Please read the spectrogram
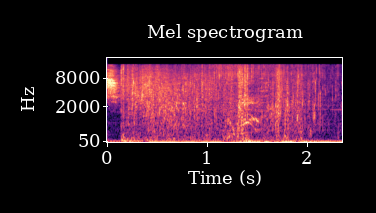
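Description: Cartoon crash sound effect: a sudden heavy boom, then a deep rumble and clatter of large rock chunks falling and smashing down.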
